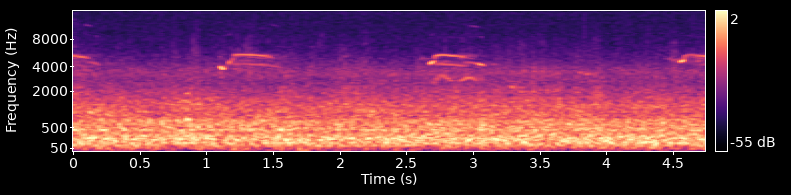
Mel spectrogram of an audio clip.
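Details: Young herring gull on the ground, Helsinki, Finland, August 2016, gesturing and observing its surroundings. Three thin, high, slightly falling whistles sound about every two seconds, partly buried under continuous heavy low-pitched rumbling background noise.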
